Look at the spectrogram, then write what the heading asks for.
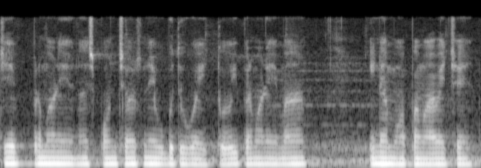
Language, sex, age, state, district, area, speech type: Gujarati, male, 18-30, Gujarat, Amreli, rural, spontaneous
